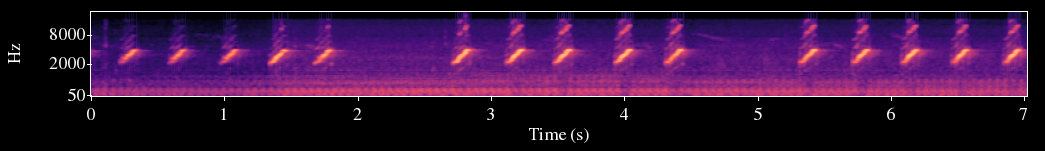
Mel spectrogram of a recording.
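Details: Olive-backed tailorbird in vigorous song, rising chirps delivered in bursts of about five notes at three per second, separated by short pauses of a second or so. A faint low hum continues.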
